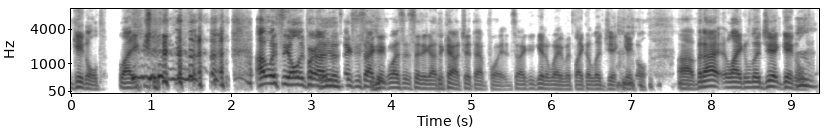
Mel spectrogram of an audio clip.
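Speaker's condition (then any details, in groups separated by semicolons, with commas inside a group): No condition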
